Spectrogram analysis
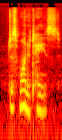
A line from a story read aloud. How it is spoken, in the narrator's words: mumbles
